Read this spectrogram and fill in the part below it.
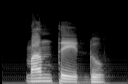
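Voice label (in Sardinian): "Manteddu", Sardinian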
